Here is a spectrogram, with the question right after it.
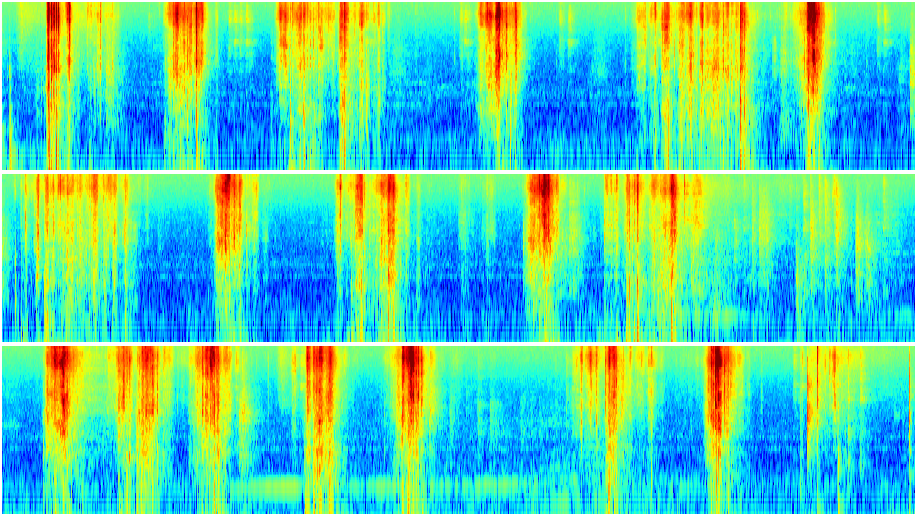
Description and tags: open box
Open and close a small cardboard box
